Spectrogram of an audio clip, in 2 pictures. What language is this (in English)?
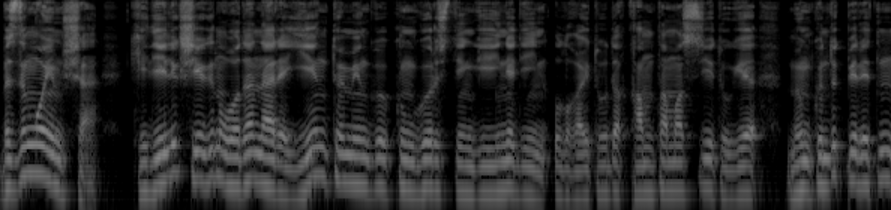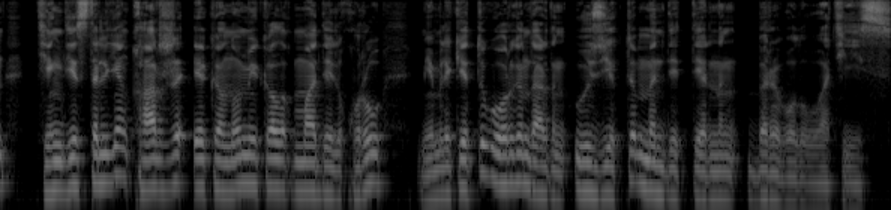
Kazakh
